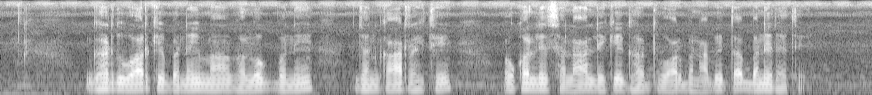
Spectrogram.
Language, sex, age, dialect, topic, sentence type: Chhattisgarhi, male, 25-30, Central, banking, statement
